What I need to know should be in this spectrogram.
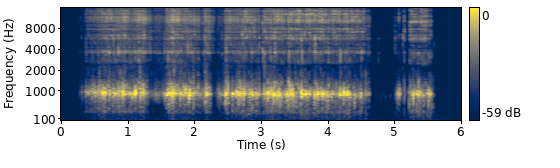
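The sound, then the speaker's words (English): Liquid gulping of someone drinking, with a few bursts of swallowing separated by short pauses, fairly loud and without any talking. “He's drinking.”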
